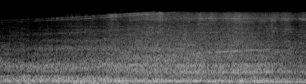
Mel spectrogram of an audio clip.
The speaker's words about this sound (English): Outside, a single-engine plane that carries about 750 gallons of red fire retardant is getting ready to leave.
